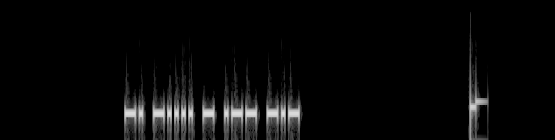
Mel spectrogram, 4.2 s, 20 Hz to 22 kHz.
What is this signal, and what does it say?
Morse code, heard as a keyed tone, about 44 wpm, 700 Hz. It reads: N6TWK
